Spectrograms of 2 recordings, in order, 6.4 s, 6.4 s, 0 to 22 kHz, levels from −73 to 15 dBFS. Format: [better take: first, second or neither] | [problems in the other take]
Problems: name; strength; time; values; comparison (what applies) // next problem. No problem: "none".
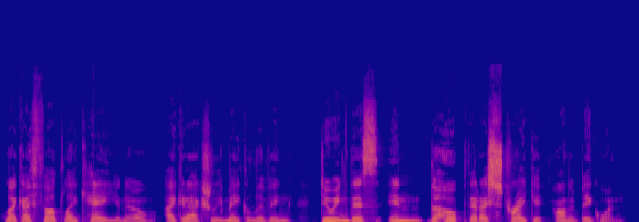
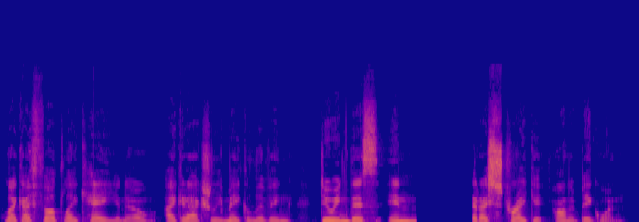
first | audio cutting out; at 4 s for 0.5 s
